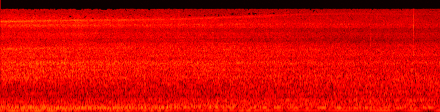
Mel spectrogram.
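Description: A diesel train rumbles steadily as it pulls slowly in.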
